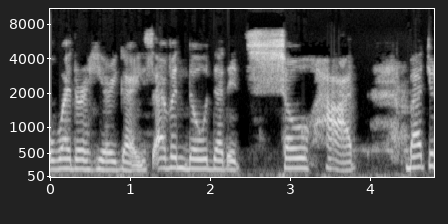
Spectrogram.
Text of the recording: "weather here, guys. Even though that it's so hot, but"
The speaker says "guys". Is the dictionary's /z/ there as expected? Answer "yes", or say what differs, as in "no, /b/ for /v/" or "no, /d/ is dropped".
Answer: no, /s/ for /z/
